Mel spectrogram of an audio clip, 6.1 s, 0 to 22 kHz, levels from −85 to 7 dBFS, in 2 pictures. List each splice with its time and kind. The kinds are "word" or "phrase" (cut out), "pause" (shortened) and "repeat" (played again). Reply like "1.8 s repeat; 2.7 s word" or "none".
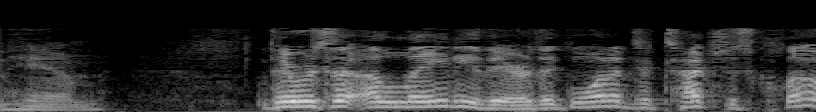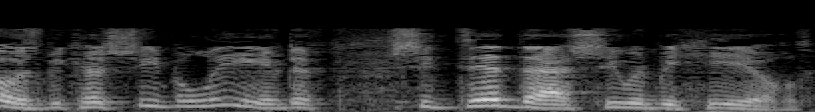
2.1 s word; 4.5 s word

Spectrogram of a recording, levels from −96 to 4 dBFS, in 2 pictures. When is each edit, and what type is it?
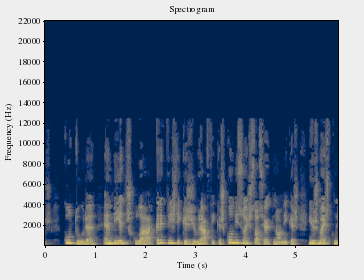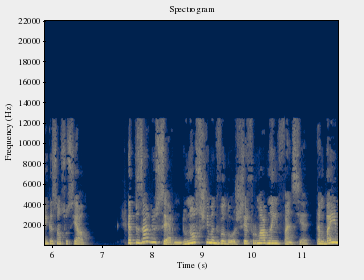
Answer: none

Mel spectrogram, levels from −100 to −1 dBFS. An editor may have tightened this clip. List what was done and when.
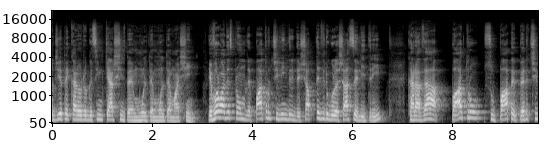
1.4 s phrase; 3.1 s pause; 3.8 s word

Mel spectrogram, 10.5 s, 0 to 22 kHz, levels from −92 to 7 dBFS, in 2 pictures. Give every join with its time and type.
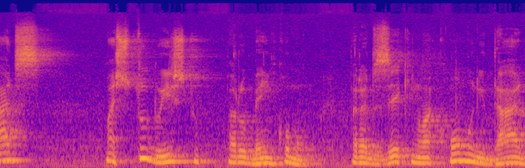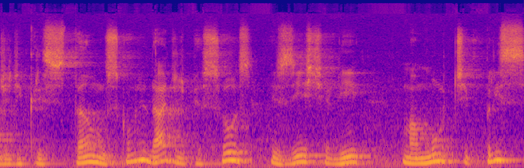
none

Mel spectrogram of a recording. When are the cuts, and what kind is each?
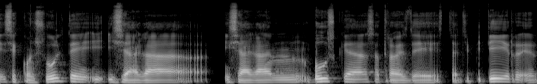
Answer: none

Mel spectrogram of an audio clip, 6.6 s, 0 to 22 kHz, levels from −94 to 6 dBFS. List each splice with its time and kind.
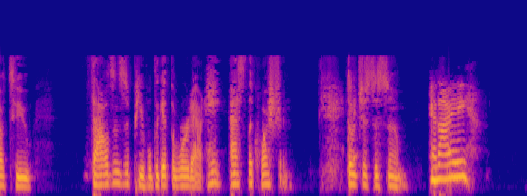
5.2 s pause

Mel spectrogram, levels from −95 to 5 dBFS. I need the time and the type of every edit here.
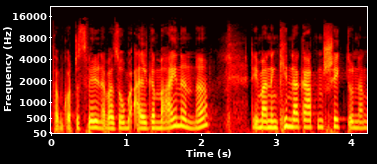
none

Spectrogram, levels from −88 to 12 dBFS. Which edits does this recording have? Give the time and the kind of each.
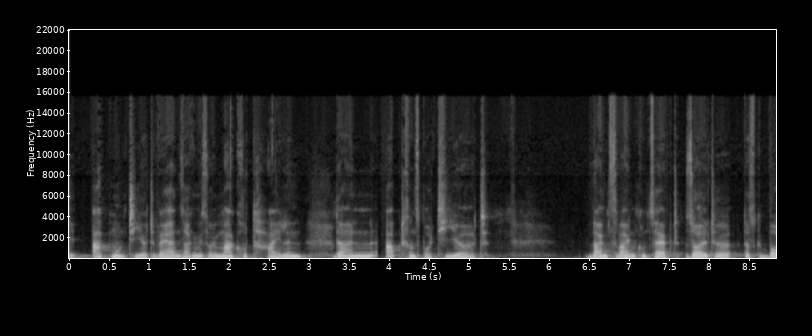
3.3 s phrase

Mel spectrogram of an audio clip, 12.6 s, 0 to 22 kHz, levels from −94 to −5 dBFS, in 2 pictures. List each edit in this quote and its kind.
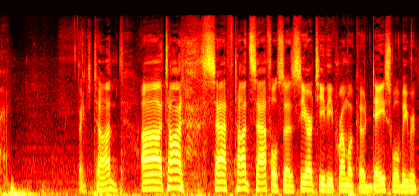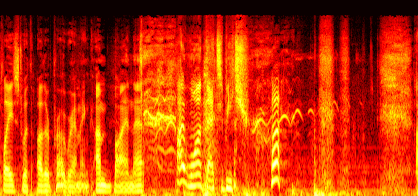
3.5 s word; 8.9 s word

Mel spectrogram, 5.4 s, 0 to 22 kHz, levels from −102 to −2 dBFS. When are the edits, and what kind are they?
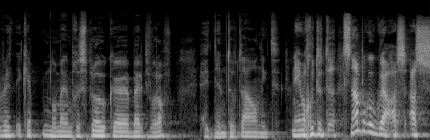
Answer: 1.8 s word; 2.7 s word; 3.6 s pause; 4.3 s word

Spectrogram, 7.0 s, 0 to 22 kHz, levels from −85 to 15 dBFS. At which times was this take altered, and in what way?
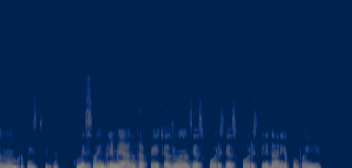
1.3 s pause; 4.5 s repeat

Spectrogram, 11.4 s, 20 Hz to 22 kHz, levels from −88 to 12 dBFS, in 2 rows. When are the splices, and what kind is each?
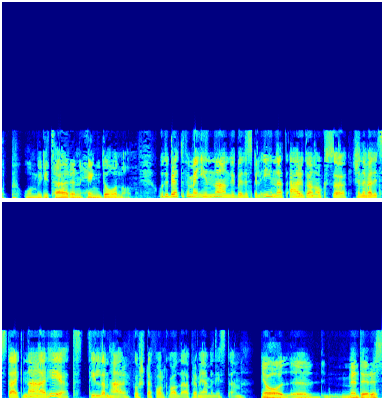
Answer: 5.2 s pause

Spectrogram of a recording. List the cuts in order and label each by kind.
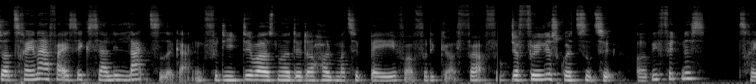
5.1 s word

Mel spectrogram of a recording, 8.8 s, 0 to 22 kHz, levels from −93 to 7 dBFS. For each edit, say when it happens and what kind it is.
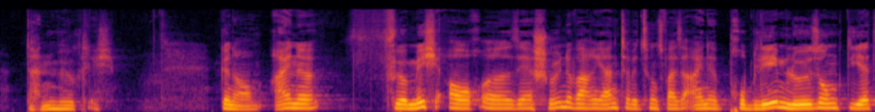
none

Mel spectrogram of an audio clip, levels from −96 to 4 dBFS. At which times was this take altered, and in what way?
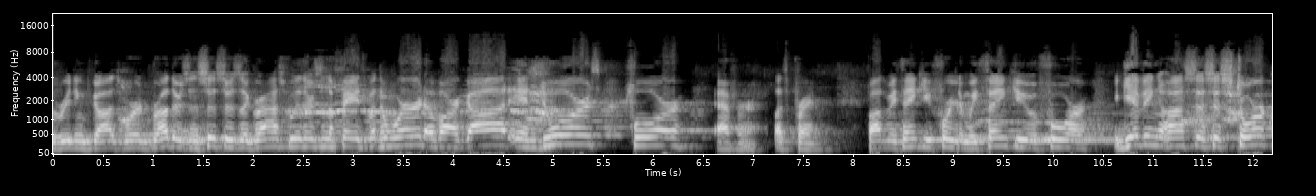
2.8 s word; 7.1 s pause; 9.0 s word

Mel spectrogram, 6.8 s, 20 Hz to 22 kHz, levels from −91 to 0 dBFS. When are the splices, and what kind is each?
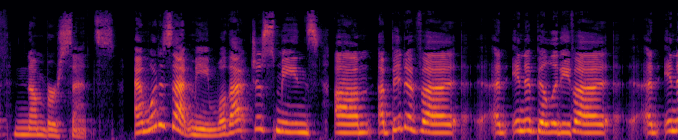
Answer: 1.2 s pause; 3.3 s pause; 5.7 s repeat

